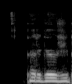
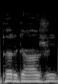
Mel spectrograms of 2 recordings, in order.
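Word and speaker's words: pedagogy: um and that's about classroom management or um pedagogi pedagogi depending on how you want to pronounce that but how you teach students right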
